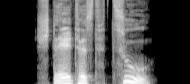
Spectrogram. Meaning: inflection of zustellen: 1. second-person singular preterite 2. second-person singular subjunctive II
- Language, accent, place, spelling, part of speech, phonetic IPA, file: German, Germany, Berlin, stelltest zu, verb, [ˌʃtɛltəst ˈt͡suː], De-stelltest zu.ogg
